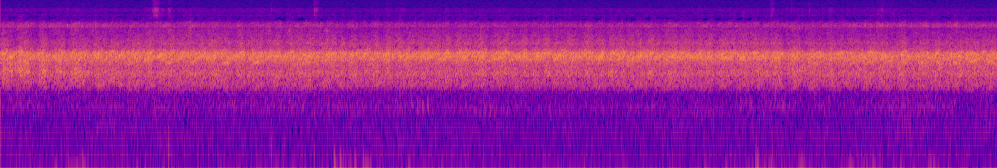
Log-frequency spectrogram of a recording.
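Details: Nighttime frog chorus under a full moon, Hoengseong County, Gangwon Province, South Korea: constant dense trilling croaks from countless frogs, even in loudness, with faint low thumps in the background.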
